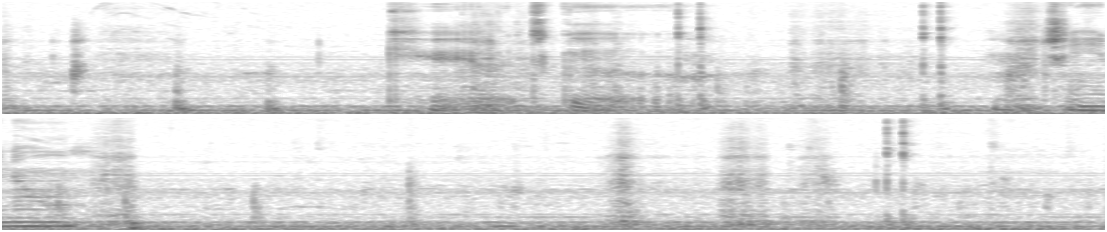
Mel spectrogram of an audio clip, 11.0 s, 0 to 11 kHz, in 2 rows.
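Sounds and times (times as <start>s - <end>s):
computer mouse and keyboard clicks: 3.2s - 5.2s, 8.6s - 10.2s.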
